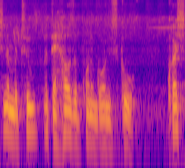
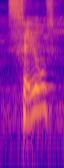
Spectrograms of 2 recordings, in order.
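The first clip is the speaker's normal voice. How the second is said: exasperated yelp; 14 semitones higher, slower than usual. Real, not acted. Desperate outburst at job idea.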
